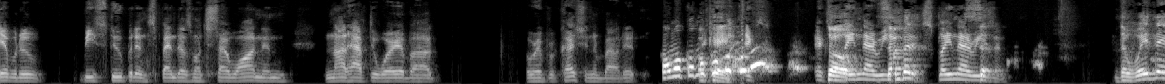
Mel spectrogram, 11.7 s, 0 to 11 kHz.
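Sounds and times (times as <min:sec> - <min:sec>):
speech: 0:00.0 - 0:04.4, 0:05.2 - 0:10.2, 0:11.1 - 0:11.6
dog giving high yelping barks: 0:07.3 - 0:08.2.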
